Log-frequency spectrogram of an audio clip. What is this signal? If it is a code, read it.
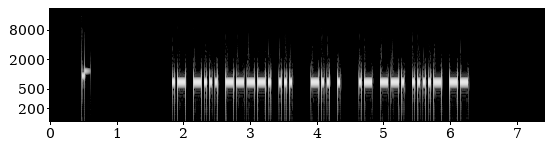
Morse code, heard as a keyed tone, about 30 wpm, 700 Hz. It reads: AB9S DE AG4M
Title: USA Callsign DE Callsign - 4 Characters - 30wpm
